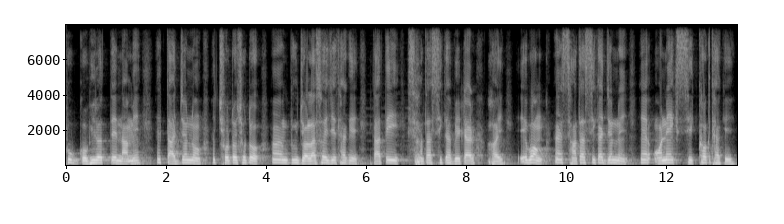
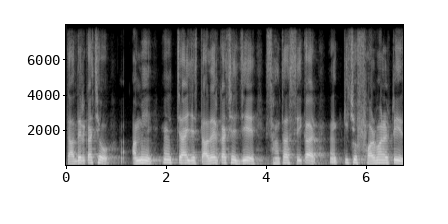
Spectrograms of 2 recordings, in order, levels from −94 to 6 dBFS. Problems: background sounds at intervals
